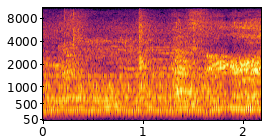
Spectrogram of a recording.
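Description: Gospel music: a choir singing over steady, held organ-like chords, with a light regular tick over the top.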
